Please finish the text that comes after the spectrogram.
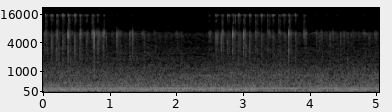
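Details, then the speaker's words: New PCV valve for Suzuki Esteem/Baleno shaken by hand: quick, light, dry rattle shows the internal spring-loaded valve is loose and moving freely, not stuck; old valves clog and stick from hot sticky gases. "Ella suena libre. Y la válvula que tiene interna está suelta, está funcionando."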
